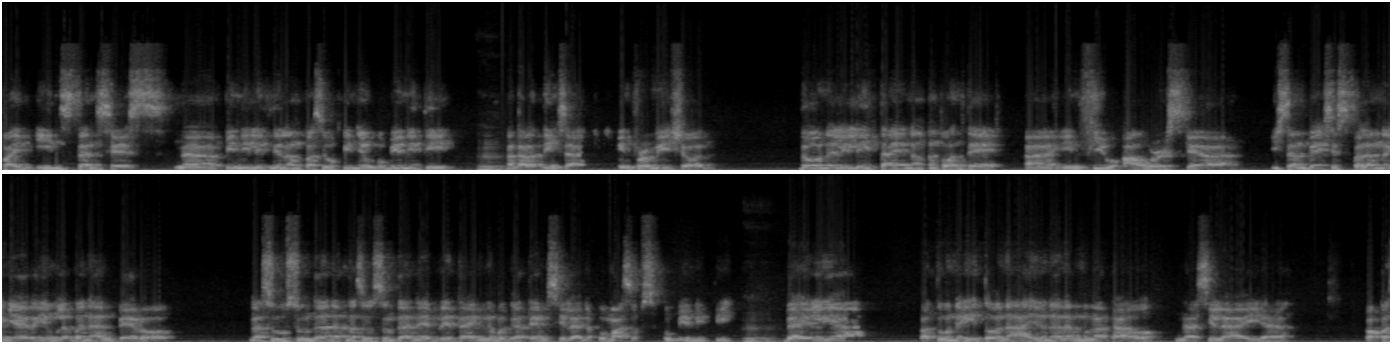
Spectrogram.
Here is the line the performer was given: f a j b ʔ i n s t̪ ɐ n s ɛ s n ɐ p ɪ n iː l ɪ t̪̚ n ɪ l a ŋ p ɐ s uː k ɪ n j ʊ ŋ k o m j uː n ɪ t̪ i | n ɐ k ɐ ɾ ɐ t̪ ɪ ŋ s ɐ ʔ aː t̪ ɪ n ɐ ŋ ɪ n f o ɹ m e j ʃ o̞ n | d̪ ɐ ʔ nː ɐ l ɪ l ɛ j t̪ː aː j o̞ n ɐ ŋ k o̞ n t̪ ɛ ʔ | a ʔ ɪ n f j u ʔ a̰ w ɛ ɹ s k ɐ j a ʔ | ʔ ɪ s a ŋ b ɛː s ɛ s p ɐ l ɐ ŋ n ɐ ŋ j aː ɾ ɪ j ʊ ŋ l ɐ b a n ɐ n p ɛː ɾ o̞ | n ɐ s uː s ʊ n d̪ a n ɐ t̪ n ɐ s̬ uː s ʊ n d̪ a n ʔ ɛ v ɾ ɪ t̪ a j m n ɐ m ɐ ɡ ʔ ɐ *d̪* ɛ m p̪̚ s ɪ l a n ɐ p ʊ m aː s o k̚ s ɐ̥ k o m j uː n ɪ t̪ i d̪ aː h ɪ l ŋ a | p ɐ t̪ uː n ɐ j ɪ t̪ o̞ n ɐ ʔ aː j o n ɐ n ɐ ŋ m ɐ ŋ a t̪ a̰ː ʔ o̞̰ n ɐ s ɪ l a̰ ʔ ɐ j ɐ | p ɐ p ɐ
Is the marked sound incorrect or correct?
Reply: incorrect: t̪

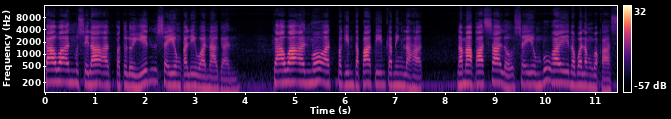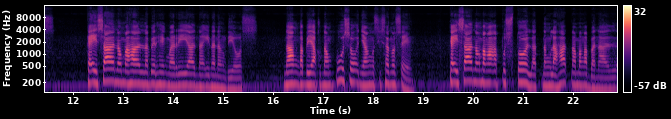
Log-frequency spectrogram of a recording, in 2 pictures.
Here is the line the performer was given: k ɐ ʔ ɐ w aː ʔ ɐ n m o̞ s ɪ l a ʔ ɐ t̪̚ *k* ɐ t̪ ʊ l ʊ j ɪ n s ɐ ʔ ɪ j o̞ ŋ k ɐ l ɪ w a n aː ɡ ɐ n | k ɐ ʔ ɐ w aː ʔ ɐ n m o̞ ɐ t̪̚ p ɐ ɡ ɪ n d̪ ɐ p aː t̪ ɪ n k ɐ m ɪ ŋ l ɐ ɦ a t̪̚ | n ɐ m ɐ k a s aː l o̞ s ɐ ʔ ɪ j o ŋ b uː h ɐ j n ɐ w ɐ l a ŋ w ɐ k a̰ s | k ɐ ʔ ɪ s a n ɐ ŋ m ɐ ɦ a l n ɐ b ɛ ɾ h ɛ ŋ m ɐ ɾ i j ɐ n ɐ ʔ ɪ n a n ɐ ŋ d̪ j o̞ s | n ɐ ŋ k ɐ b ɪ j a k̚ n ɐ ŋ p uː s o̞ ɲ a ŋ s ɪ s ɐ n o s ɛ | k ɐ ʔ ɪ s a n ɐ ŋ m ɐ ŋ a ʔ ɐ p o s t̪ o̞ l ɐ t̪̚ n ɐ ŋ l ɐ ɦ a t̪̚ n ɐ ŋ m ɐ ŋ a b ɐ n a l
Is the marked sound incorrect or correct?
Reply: incorrect: p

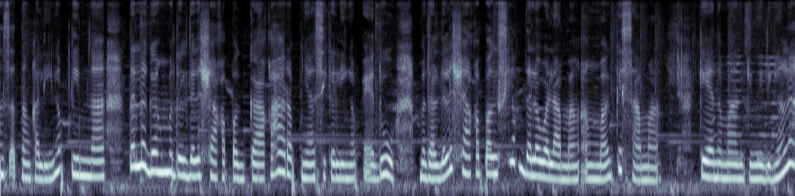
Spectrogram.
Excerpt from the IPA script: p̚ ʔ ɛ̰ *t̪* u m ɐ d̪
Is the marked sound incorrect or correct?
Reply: incorrect: d̪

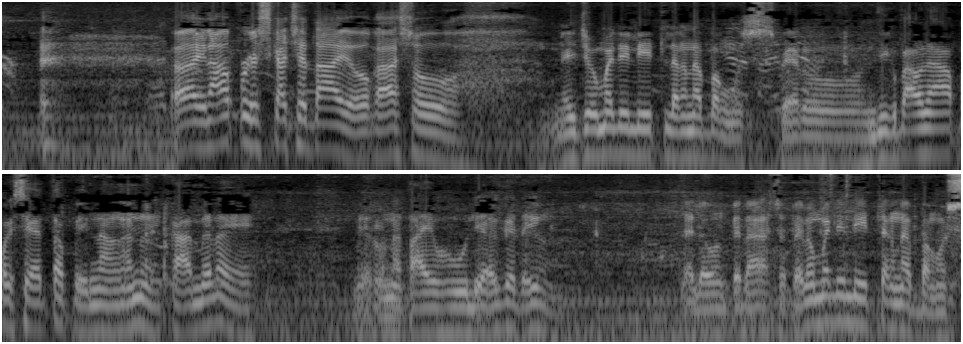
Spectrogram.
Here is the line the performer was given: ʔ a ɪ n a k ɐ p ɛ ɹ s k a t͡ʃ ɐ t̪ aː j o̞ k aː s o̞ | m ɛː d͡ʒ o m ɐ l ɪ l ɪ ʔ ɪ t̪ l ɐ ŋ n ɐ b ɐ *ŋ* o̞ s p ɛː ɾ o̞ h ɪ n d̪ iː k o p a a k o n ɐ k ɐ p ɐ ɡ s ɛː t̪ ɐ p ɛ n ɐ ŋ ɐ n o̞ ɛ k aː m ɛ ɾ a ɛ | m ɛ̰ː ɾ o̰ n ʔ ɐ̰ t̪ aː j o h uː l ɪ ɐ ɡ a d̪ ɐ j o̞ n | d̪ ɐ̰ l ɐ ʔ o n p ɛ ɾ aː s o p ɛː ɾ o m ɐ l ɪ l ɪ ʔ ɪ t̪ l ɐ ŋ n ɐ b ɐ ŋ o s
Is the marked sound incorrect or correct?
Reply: correct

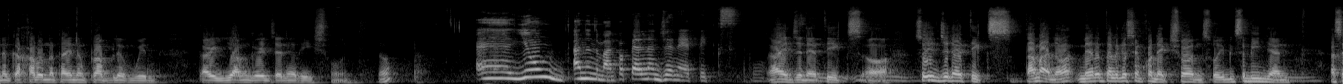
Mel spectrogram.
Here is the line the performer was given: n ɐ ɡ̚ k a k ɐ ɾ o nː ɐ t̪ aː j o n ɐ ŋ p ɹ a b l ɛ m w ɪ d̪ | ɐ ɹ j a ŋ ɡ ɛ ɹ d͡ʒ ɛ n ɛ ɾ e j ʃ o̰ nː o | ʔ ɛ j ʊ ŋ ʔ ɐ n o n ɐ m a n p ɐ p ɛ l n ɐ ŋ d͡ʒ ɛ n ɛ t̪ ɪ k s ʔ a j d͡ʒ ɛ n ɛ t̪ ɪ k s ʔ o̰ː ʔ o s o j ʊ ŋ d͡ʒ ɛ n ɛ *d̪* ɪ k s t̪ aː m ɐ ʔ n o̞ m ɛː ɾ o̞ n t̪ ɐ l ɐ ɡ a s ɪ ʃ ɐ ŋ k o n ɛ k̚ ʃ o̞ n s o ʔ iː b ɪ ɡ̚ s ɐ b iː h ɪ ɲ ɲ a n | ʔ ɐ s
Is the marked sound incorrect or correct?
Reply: incorrect: t̪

